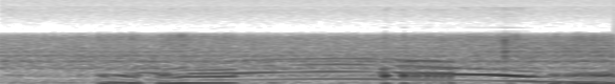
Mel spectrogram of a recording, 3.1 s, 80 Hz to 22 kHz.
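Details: American black bear family in a den on January 1, 2013, mother Jewel with cubs Fern and Herbie: a low buzzing burst, then a rising-and-falling squealing whine with layered overtones and another low burst.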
